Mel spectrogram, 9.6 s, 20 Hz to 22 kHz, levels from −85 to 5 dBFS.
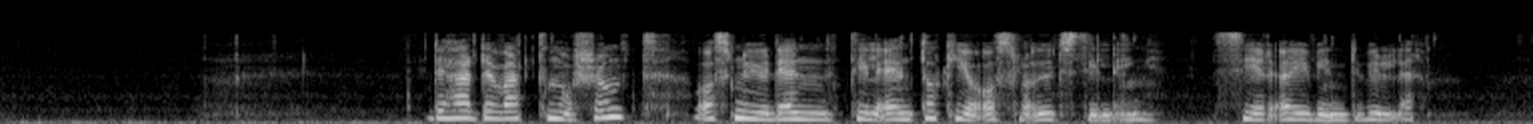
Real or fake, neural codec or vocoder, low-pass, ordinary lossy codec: fake; codec, 16 kHz, 16 kbps, FunCodec, trained on Chinese and English, 50 frames a second; 7.2 kHz; none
